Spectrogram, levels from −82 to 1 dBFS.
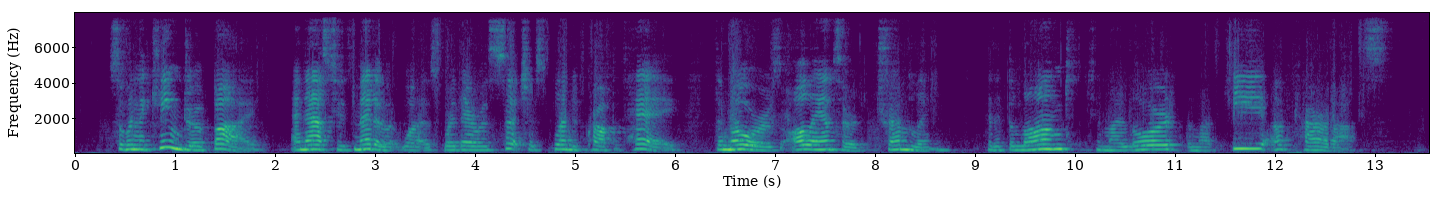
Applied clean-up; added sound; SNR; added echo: neural separator model SepFormer DNS4.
